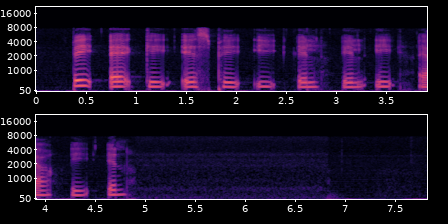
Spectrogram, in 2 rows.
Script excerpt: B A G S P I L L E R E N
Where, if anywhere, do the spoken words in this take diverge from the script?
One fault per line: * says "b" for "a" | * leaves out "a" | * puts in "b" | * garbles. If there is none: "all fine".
all fine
